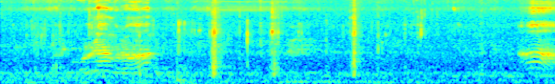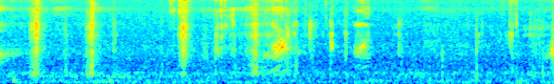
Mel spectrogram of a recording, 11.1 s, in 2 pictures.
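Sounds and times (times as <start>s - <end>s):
crunching and chewing bean sprouts: 2.0s - 4.3s, 5.8s - 6.6s, 7.2s - 9.1s.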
